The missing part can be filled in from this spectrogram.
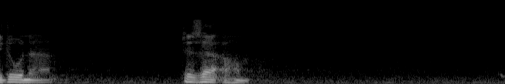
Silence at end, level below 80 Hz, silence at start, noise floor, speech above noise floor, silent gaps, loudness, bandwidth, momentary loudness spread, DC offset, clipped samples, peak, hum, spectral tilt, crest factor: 0 s; -60 dBFS; 0 s; -61 dBFS; 31 dB; none; -32 LUFS; 8.6 kHz; 15 LU; under 0.1%; under 0.1%; -16 dBFS; none; -8 dB/octave; 20 dB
